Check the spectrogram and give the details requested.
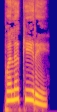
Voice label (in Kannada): "ಪಲಕೀರೆ", Kannada; pala kīre; noun; ring coronet swallow wort.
